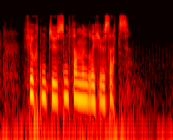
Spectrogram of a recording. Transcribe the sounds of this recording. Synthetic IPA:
fjʊʁt̪n̩t̪ʰʉːsn̩fɛmhʉnd̪ʁəoːçʉːəsɛ̰ks

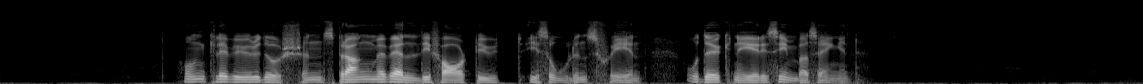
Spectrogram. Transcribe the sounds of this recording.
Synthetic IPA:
hʊnkʰleːvʉ̟ːɾd̪ɵʂːənspɾaŋːmɛvɛld̪ɪfɑːʈʉ̟ːt̪ɪsuːlənsɧeːnɔd̪øːkneːɾɪsɪmbasɛŋːən

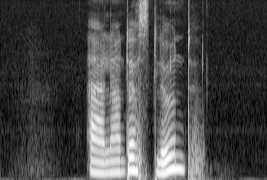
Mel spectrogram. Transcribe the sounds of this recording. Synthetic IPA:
ʔæːɭand̪œst̪lɵnd̪

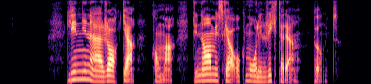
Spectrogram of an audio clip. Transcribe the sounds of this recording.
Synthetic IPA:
lɪnjənaæːɑːka | kʰɔmːa̰ | d̪̥ʏnɑːmɪska̰ʔɔkmoːlɪnɾɪkt̪ʰad̪ə̰ | pʰɵ̰ŋk̚t̪

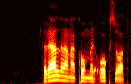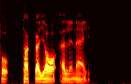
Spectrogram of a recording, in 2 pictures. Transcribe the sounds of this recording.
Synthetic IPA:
fœɾɛld̪ɾaɳakʰɔmːəɾɔksɔat̪foː | t̪ʰːakːajɑːʔɛlːəɳɛj

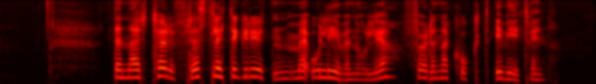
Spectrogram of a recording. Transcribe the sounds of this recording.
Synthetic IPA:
d̪̥ɛnæːɾt̪ʰœɾfɾɛst̪lɪt̪iːɡɾyːt̪n̩mḛːʔʊliːʋənʊljəføːɖɛnæːkʰʊkt̪ʰiːʋiːt̪ʰʋɪːn

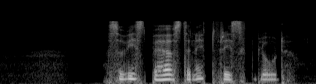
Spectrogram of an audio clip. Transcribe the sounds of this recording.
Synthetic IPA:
sɔvɪst̪̚bɛɦøːvsd̪ɛnʏt̪ːfɾɪskt̪̚blṵːd̪

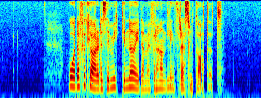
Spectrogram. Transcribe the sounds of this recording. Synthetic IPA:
b̥oːd̪afœɾklɑːɾad̪əsɛjmʏkːənœjd̪ameːfœɾɦand̪lɪ̰ŋsɾɛ̰sɵlt̪ʰɑ̰ːt̪ʰət̪

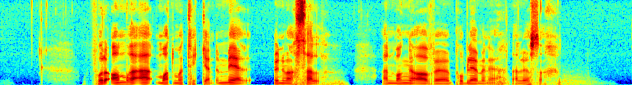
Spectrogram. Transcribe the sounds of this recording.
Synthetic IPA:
fɔʁd̪ḛːʔɑnd̪ʁə̰ʔæːʁmɑt̪əmɑt̪ʰɪkːə̰nmeːʁ | ʉnɪʋæʁsɛl | ɛnmɑŋəʔɑːʋpʰʁʊbleːmənə̰d̪ɛnløːsəʁ

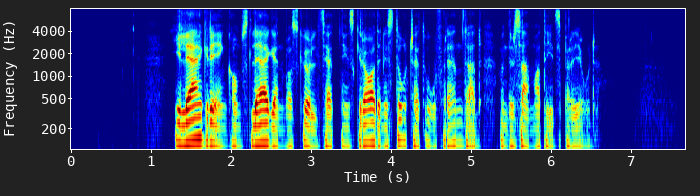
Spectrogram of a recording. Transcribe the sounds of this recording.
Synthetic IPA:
ɪlɛːɡɾəɪŋkʰɔmst̪lɛːɡənvaʂkɵld̪sɛt̪nɪŋsɡɾɑːd̪ənɪst̪uːʈʂɛt̪ːuːfœɾɛnd̪ɾa̰d̪ɵnd̪əʂamːat̪ʰḭːd̪spʰæɾɪṵːd̪

